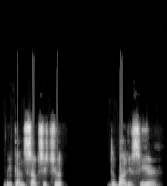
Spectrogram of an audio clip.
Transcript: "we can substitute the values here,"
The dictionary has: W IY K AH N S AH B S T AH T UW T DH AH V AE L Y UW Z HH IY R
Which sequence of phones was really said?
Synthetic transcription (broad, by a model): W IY K AH N S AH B S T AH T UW T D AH B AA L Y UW S HH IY R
